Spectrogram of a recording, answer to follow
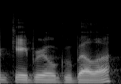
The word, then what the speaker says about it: Gabriel Gubela: I've got a very special guest with me, a Brazilian national team player, Gabriel Gubela. I pronounced it right?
